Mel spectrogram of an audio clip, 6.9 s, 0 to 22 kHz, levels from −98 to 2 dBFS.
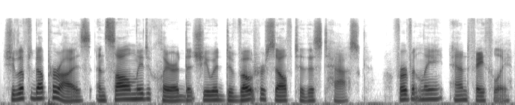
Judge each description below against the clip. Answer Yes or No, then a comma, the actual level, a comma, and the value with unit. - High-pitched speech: No, medium, 140 Hz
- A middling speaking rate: Yes, average, 165 wpm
